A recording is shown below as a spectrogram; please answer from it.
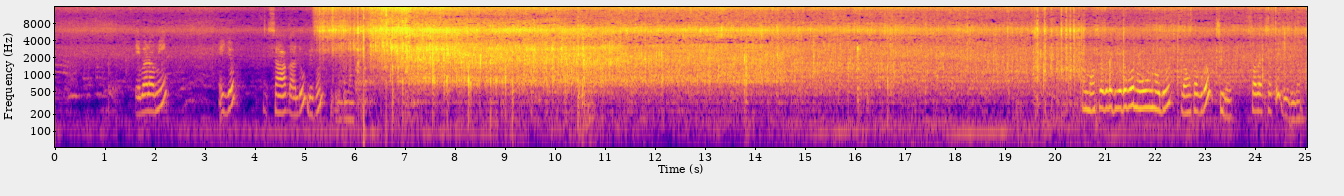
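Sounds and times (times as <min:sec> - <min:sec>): hot oil sizzling: 0:00.0 - 0:25.0.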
